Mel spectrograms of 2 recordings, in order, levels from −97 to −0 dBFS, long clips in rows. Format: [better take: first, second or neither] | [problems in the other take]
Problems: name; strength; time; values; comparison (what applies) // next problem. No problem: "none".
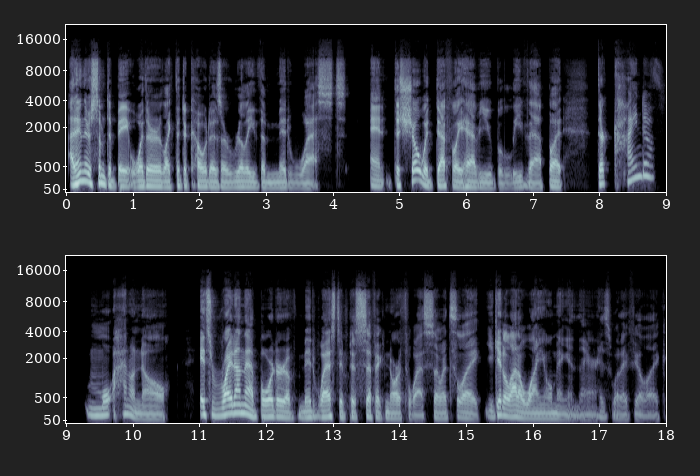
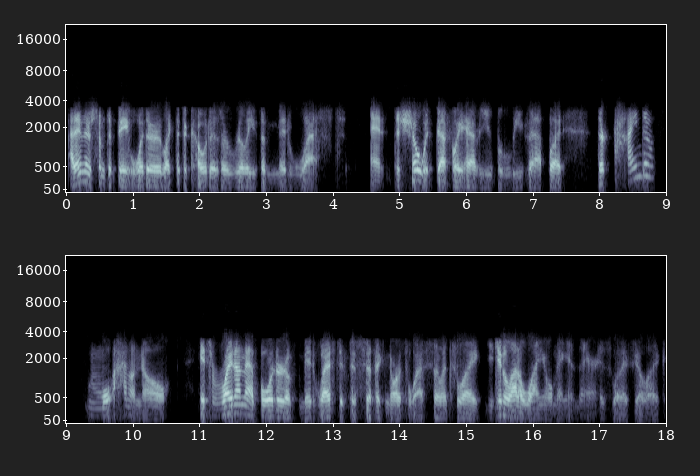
first | phone-call audio; poor line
